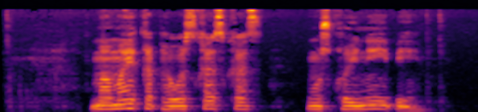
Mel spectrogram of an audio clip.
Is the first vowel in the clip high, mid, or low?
low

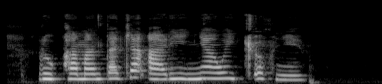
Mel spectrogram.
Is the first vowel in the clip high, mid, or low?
high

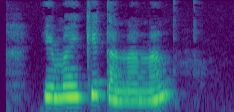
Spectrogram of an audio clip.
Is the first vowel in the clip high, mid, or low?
high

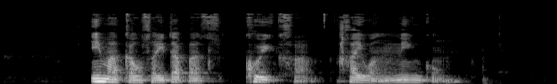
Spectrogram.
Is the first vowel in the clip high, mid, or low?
high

